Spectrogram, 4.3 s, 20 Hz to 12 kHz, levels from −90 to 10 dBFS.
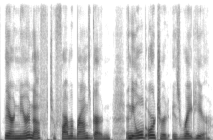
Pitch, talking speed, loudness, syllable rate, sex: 195 Hz, 210 wpm, -16 LUFS, 5.6 syllables/s, female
